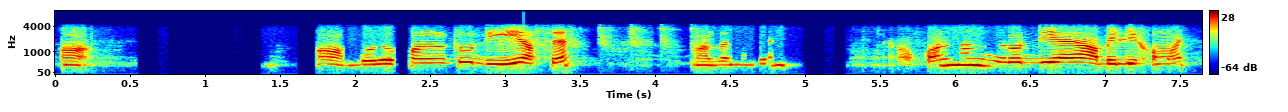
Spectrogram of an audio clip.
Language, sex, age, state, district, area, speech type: Assamese, female, 60+, Assam, Nagaon, rural, conversation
